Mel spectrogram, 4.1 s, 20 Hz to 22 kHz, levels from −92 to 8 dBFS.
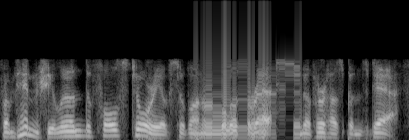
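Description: Across the whole speech clip the GSM full-rate codec is plainly audible. The sound is confined to roughly 150 Hz to 3.7 kHz, and the voice has the gravelly, buzzy grain of a vocal-tract model driven by sparse pulses, which fits the 13 kbps full-rate coder. Unlike plain band-limiting, the roughness sits inside the voice itself rather than just dulling it, and it stays constant instead of coming and going.

From 1.94 to 3.04 s the voice turns rigid and metallic, locked to a steady 100 Hz buzz that only loosely follows the speech. This is likely robotic sound from repeated short buffers. Audio arrived too seldom, and the gaps were filled by looping the most recent slice, which fits a 10 ms buffer. Most of the real audio in that stretch is skipped. The fixed pitch is what separates it from codec roughness, which follows the voice's own pitch.

At 3.70 to 3.73 s there is a brief lost GSM frame. 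The decoder held the last good settings for about 20 ms, which fits a single dropped frame. It is heard as a momentary rough ring, with no gap of silence. Because it is so short, it never reaches the fade-out a longer loss would bring. Unlike the buffer looping earlier, it has no steady imposed pitch and passes almost instantly.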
